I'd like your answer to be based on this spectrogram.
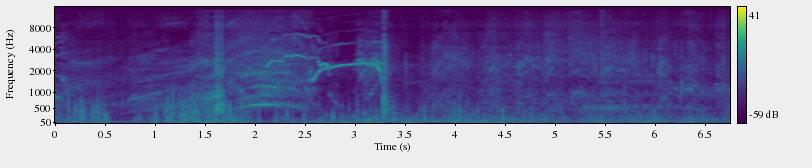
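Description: A Traxxas Maxx 4S radio-controlled car drives outdoors on a nice day, its electric motor whining up and down in pitch through short bursts, moderately distant, with rustling and knocks from its movement.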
